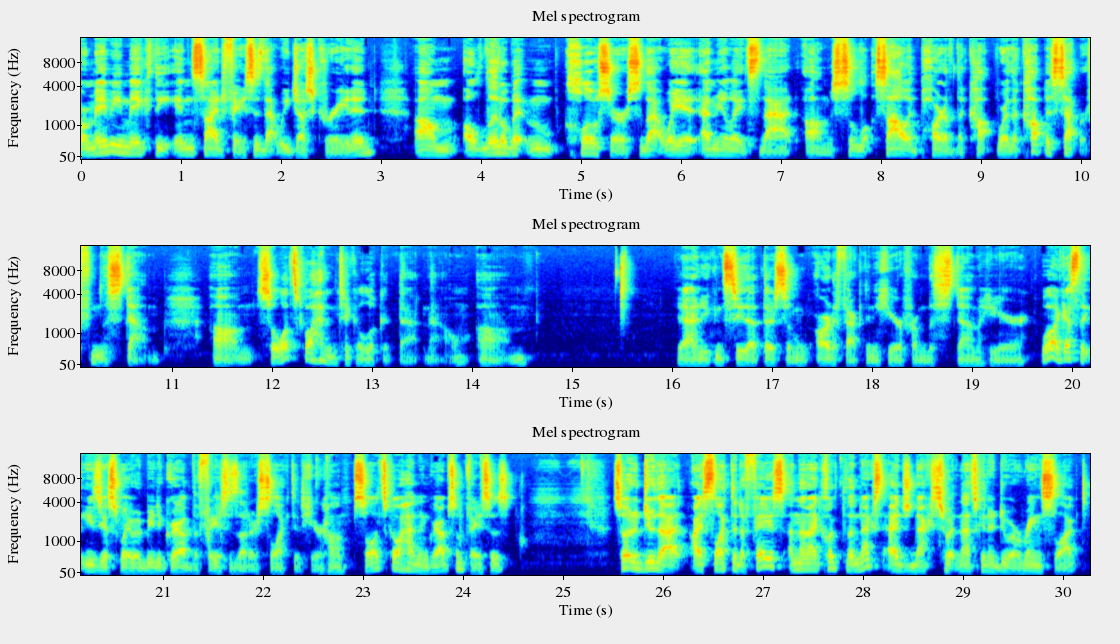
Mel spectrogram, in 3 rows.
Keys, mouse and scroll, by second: 0.1 middle click, 0.4 middle click, 8.8-9.1 scroll down 2, 9.1-10.6 scroll up 2, 10.6-13.5 middle drag, 13.8-14.6 scroll up 3, 14.6-16.1 middle drag, 18.7-19.2 scroll down 2, 19.2 middle click, 19.6 scroll up 2, 19.8 click, 21.4 3, 22.5 click, 24.0 alt+click, 25.7 click, 27.5 alt+click, 29.6 scroll up 2.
